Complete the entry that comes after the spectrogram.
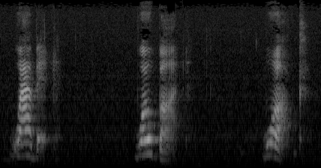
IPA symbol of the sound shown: w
